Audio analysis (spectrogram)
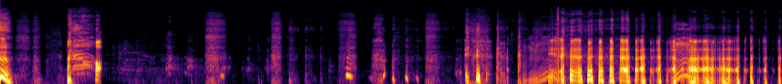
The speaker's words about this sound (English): Or you just cough.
